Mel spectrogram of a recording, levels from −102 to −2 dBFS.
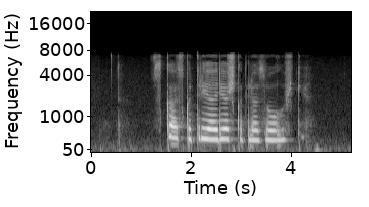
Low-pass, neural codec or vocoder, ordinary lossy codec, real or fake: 7.2 kHz; none; AAC, 32 kbps; real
